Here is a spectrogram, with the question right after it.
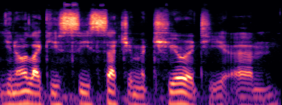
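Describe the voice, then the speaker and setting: Vocal fry runs through a man's very deep, low voice, which has a dark, mellow tone. He speaks at a fairly slow pace with ordinary pitch variation. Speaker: spiritual teacher. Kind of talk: spiritual talk.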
